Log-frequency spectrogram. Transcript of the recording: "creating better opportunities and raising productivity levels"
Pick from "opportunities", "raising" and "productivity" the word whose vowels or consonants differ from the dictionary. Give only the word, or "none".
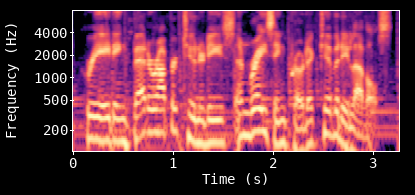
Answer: none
